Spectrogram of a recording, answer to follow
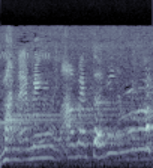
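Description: An actor's voice through the stage sound system, drawn out and sliding up and down in pitch rather than in ordinary clipped speech.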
